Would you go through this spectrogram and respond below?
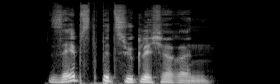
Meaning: inflection of selbstbezüglich: 1. strong genitive masculine/neuter singular comparative degree 2. weak/mixed genitive/dative all-gender singular comparative degree
- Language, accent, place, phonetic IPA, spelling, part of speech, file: German, Germany, Berlin, [ˈzɛlpstbəˌt͡syːklɪçəʁən], selbstbezüglicheren, adjective, De-selbstbezüglicheren.ogg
